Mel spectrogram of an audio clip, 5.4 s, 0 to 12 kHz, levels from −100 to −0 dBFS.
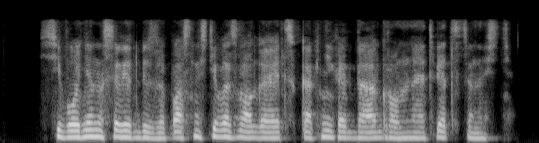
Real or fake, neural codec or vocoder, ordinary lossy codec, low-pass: fake; codec, 16 kHz, 4 kbps, FreqCodec, smaller model; AAC, 64 kbps; 7.2 kHz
